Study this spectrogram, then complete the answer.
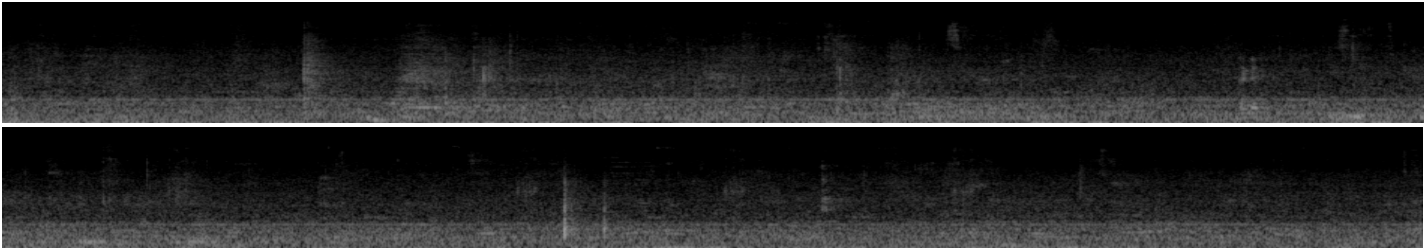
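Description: A crowd murmurs softly in a large echoing hall.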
